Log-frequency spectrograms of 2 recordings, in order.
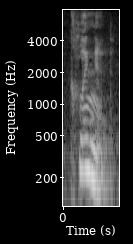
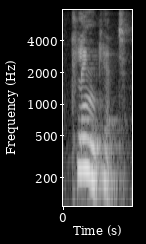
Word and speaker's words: Tlingit: Garvey said he was a Tlingit Indian, pronouncing Tlingit proudly with a clicking of his tongue, as if saying, Tlingit.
